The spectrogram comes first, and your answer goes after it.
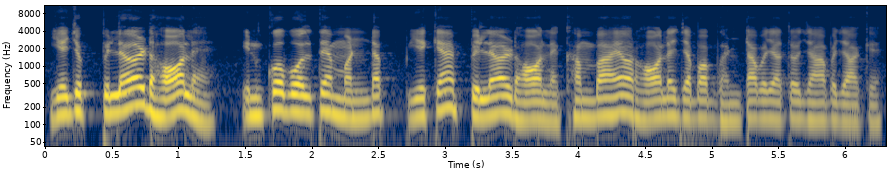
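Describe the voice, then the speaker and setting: A man's voice: mid-range voice, fairly even intonation, brisk, clear, resonant tone. A young man with an Indian accent teaching an exam-prep history class. He puts questions to his students, answers them himself, and drops English terms into his speech. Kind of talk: classroom lecture with quiz questions.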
